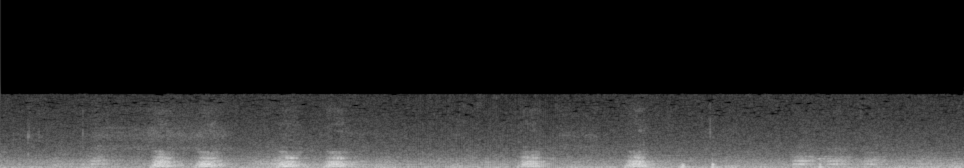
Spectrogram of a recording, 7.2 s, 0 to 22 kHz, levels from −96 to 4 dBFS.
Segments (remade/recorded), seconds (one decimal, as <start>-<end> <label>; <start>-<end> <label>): 0.0-3.1 recorded; 3.1-4.2 remade; 4.2-7.2 recorded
